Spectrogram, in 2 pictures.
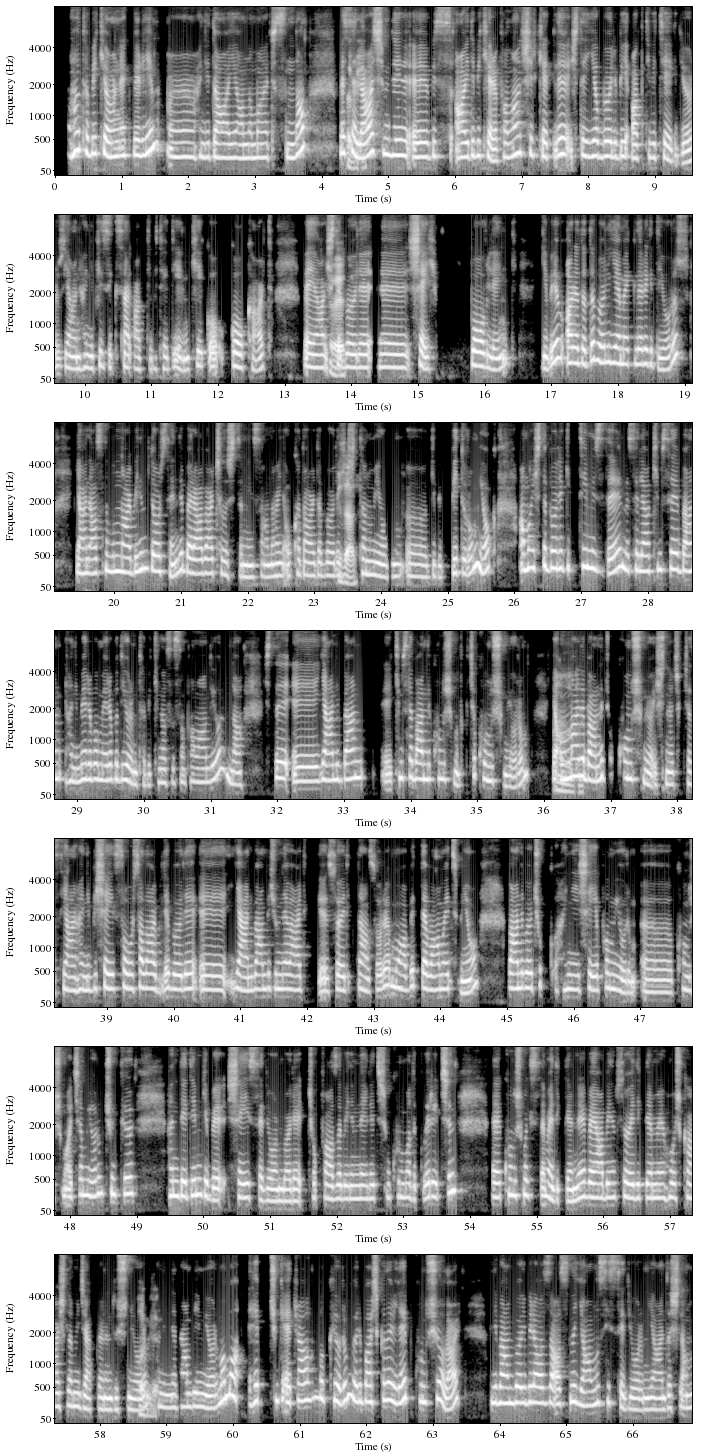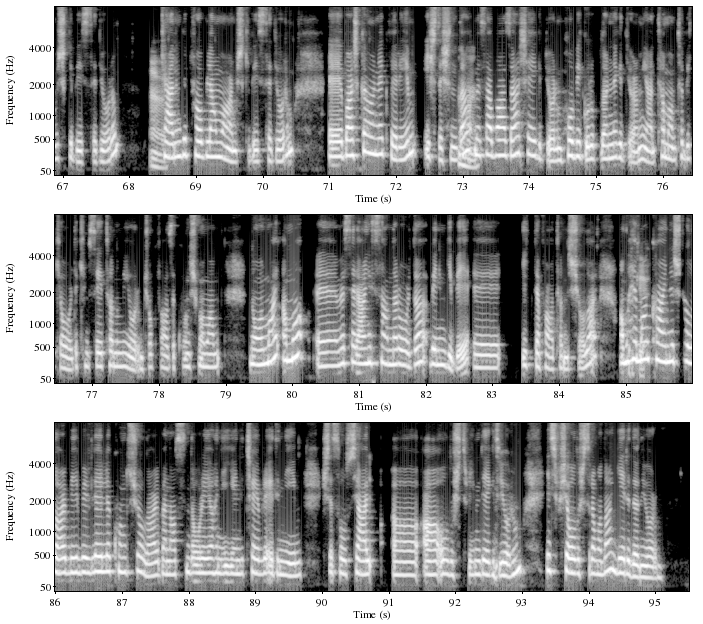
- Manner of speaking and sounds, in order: other background noise; tapping; laughing while speaking: "gidiyorum"
- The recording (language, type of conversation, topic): Turkish, advice, Grup etkinliklerinde yalnız hissettiğimde ne yapabilirim?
